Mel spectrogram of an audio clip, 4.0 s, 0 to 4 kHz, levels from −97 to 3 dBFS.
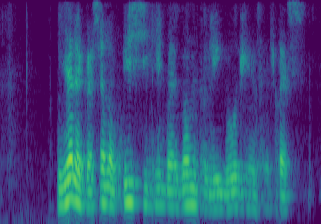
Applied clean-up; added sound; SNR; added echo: neural mask model DeepFilterNet 3.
